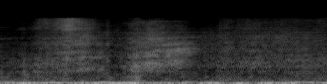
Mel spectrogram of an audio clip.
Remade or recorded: remade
